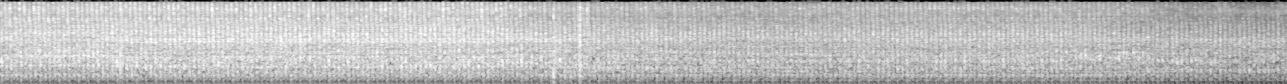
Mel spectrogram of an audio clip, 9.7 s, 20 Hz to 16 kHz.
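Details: VW Passat B6 BMP turbodiesel at idle: steady evenly spaced knock three or four times a second over diesel clatter, attributed to the dual-mass flywheel; knocking at idle.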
